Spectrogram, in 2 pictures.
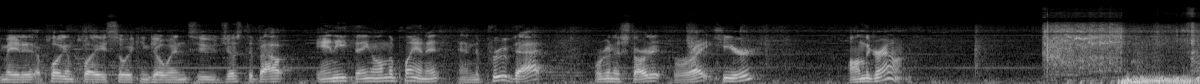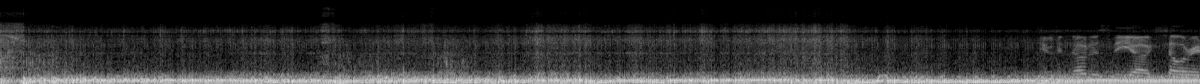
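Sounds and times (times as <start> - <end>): car engine starting and idling: 10.4 - 24.0.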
